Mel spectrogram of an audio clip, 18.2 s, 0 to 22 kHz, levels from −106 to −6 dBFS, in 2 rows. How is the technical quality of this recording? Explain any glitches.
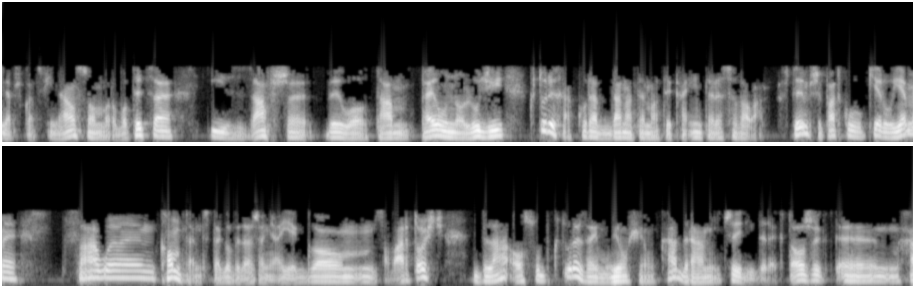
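The recording is narrowband mobile speech, band-limited at 4 kHz, with one short burst of AMR bit errors.

From 15.16 to 15.29 s, about 130 ms, with four codec frames hit, the weakly protected bits arrived corrupted at a rate of a few percent while the frame checksum still passed. The decoder misplaced its excitation pulses and used wrong fine pitch, gain and spectral values, so the speech keeps roughly its level and pitch but turns scratchy and gargly. On a spectrogram, harmonics smear into ragged, noisy energy below 4 kHz, and the waveform keeps its envelope but loses regular periodicity.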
